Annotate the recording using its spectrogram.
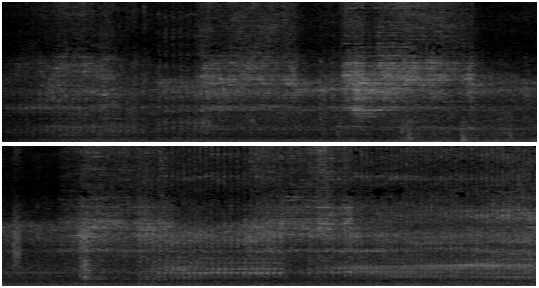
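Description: Excavators working on a building site: a steady diesel engine drone that swells within the first second, with a few sharp clanks in the middle and a higher whine that climbs in pitch over the last few seconds.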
